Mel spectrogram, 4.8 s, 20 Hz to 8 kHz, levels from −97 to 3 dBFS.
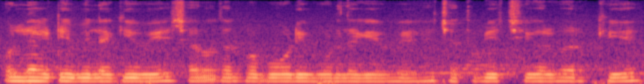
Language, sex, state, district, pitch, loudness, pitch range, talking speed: Hindi, male, Haryana, Rohtak, 125 Hz, -16 LUFS, 125-130 Hz, 235 wpm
